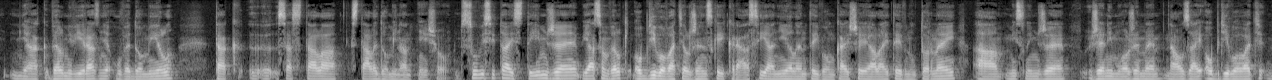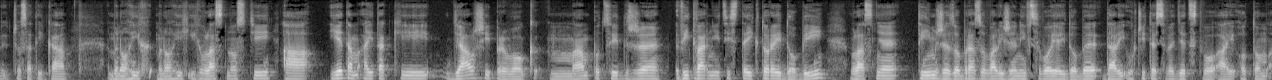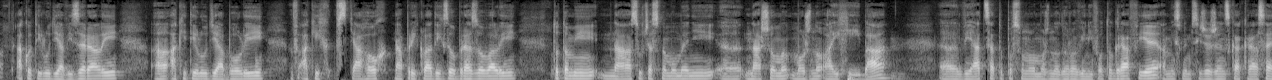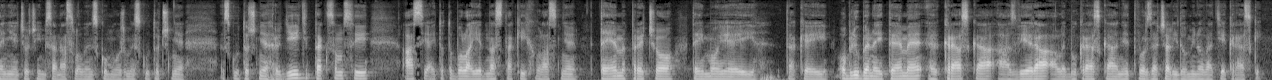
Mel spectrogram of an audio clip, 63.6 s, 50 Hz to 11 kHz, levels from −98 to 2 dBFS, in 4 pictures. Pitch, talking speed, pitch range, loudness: 115 Hz, 140 wpm, 105-120 Hz, -22 LUFS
